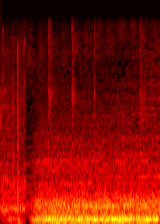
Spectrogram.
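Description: Low, steady rumble of a moving car heard inside its cabin. It starts abruptly and loud about half a second in.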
